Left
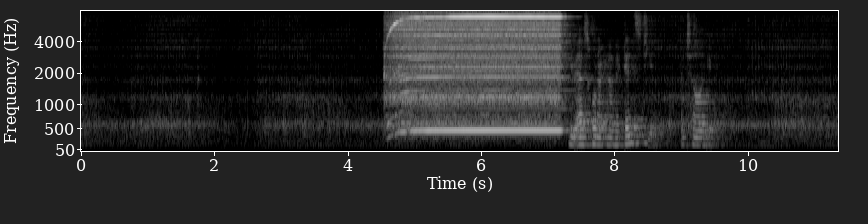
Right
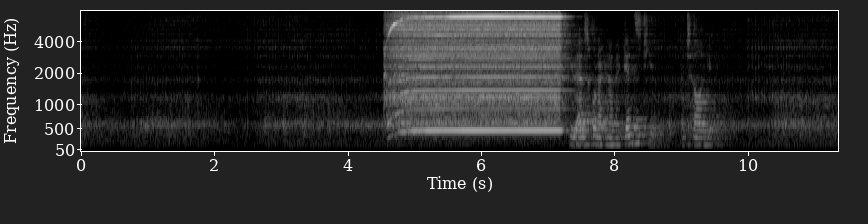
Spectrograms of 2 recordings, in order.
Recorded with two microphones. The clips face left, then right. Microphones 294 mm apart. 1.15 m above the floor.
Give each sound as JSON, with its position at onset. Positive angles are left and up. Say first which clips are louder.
{"t": 4.5, "sound": "sawing", "louder": "left 2 dB", "side_deg": 25, "distance_m": 0.7}
{"t": 7.3, "sound": "a woman speaking", "louder": "left 1 dB", "side_deg": 75, "distance_m": 2.5}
